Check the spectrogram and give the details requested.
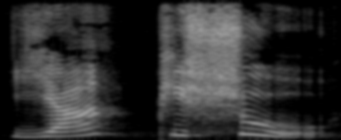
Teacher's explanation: And then the one that really gets people is this shifting stress, where the stress is on the ending in the ya form, and then it shifts one syllable towards the beginning in the other forms.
